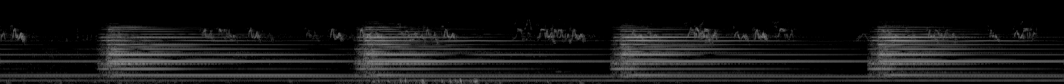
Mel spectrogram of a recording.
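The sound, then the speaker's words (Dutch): A large church bell of a long-established praying community tolls four times at a slow, even pace, each strike ringing out with a rich, sustained metallic hum that fades before the next. No one speaks. “En zo konden we toch even luisteren naar dat geluid van die klok, die een beetje als het kloppende hart is bijna van deze biddende gemeenschap die hier al zoveel jaren aanwezig is.”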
